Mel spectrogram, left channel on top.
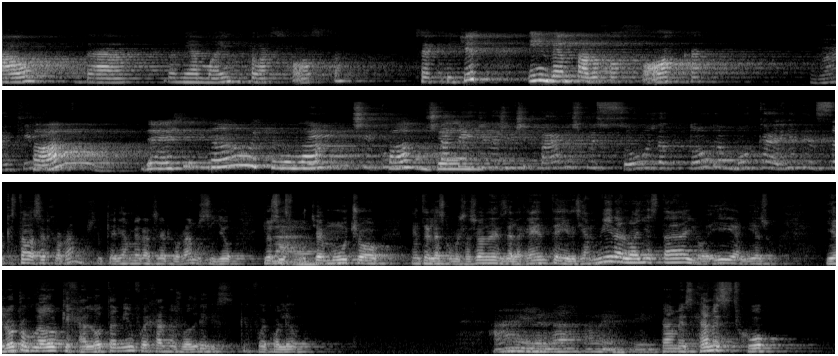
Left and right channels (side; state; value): both; different; correlation 0.00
